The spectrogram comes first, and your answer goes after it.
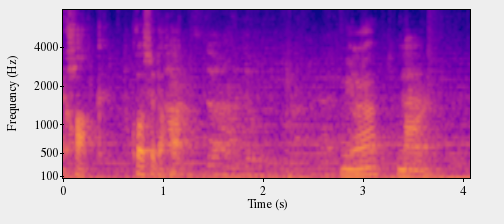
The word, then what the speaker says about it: Miramar: Miramar. Like almost like Myanmar, but not.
